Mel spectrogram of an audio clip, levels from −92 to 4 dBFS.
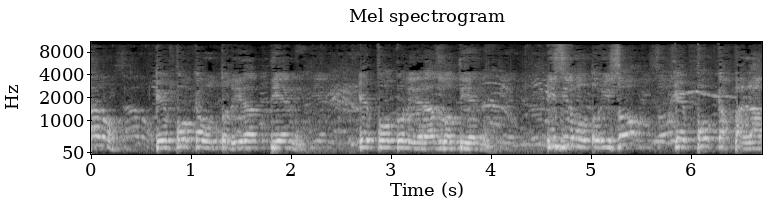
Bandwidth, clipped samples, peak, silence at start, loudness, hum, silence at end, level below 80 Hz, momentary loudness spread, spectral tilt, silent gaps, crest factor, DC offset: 10.5 kHz; under 0.1%; -4 dBFS; 0 s; -19 LUFS; none; 0 s; -60 dBFS; 9 LU; -6 dB/octave; none; 14 dB; under 0.1%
